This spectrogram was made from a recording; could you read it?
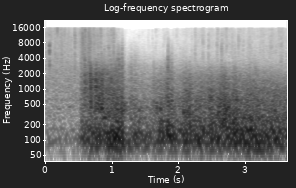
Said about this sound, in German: Dunkle Wolken hängen über der Stadt, Regen prasselt auf die Straßen von Rom. Es blitzt und donnert.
